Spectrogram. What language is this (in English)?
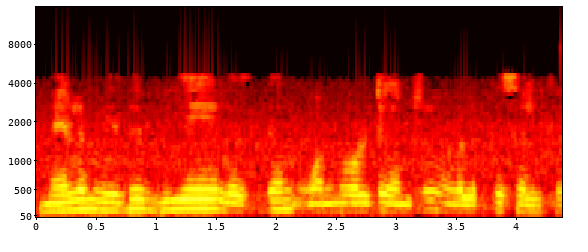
Tamil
